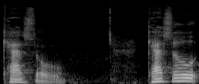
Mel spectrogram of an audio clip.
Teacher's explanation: Castle the stress is on the first syllable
